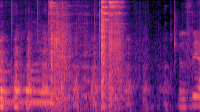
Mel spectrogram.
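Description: Plastic instant-noodle packet handled and shaken, with two sharp rustling bursts about half a second and a second in; a voice laughs at the start.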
